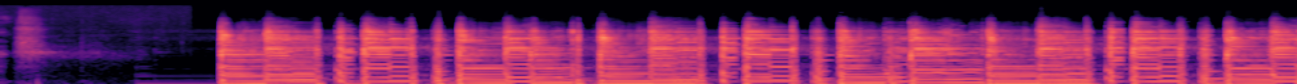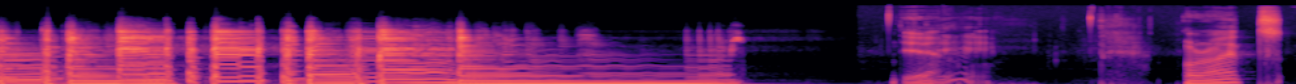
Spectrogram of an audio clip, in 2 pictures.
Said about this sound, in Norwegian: Og så er det gitar B, neck pickup. Skru på lyden, du.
